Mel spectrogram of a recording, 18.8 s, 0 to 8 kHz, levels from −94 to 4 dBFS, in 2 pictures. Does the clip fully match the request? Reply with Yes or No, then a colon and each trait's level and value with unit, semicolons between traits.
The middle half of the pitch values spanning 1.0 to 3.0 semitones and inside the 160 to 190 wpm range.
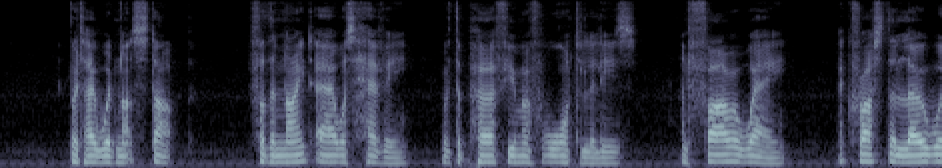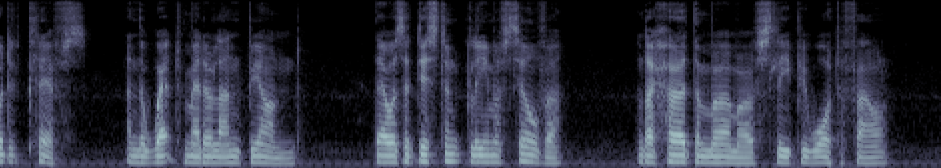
No: narrow, 2.4 semitones; average, 145 wpm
